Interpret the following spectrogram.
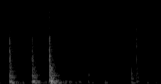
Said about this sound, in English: there was a knock on the kitchen door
